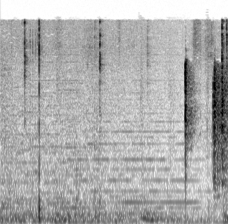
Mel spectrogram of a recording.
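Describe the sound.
A die dropped onto the floor during a tabletop role-playing game of Das Schwarze Auge: a few faint, sharp little clacks, with two brighter hits close together near the end.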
